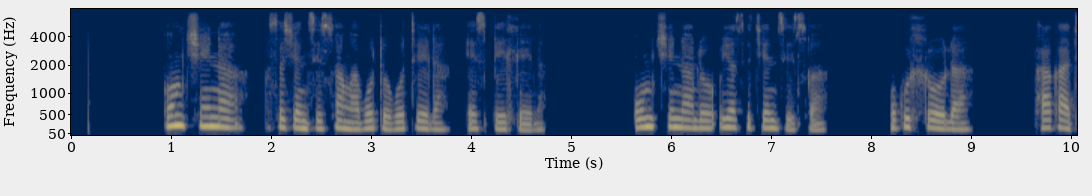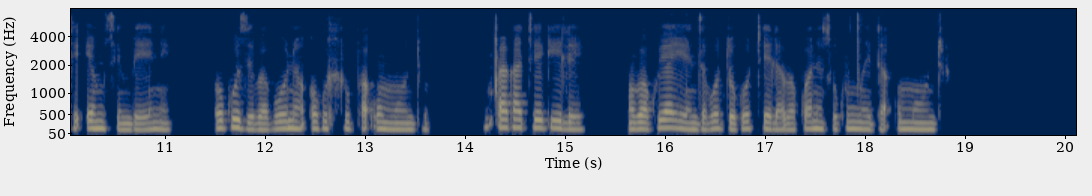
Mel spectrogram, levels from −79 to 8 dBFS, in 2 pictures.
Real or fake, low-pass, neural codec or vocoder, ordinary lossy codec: real; 7.2 kHz; none; MP3, 64 kbps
